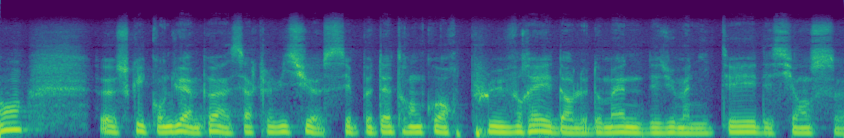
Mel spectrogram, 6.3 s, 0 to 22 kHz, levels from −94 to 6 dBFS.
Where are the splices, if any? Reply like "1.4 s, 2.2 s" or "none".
2.4 s, 4.8 s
